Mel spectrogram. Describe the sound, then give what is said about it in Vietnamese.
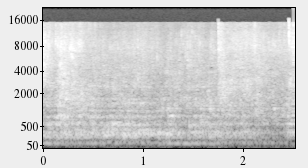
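Tap water running during wudu ablution as the forearms are washed up to the elbows: a steady, full rushing and splashing hiss that continues evenly throughout. “Này, từ đây mình rửa đây, nước nó chảy nè. Chảy nó tới cùi chỏ tay.”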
